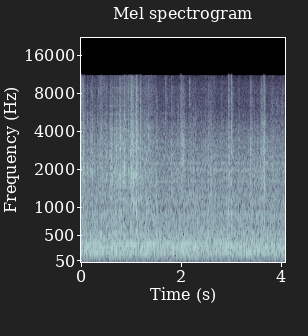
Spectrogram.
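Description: Steady cabin hum of an Airbus A320 taxiing on the ground after landing, with scattered light clicks, the strongest about a second in.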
